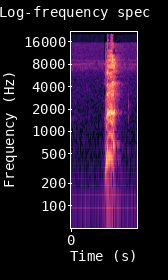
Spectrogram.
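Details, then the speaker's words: Woman hiccuping while speaking softly, saying running around and stress sometimes give her hiccups and make them last longer: a single abrupt, sharp hiccup with a brief voiced catch. "I think um running around and being stressed out um sometimes gives me hiccups I don't know why I don't know why that would be the case but it is and then if I'm stressed they tend they tend to last longer"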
